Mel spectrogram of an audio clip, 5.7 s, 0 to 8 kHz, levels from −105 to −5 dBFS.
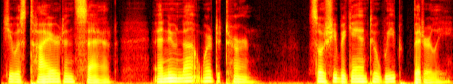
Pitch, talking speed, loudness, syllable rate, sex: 90 Hz, 180 wpm, -20 LUFS, 5.0 syllables/s, male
